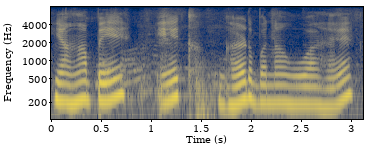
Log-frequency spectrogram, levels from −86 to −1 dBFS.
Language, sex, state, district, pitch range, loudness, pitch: Hindi, female, Uttar Pradesh, Saharanpur, 195-230 Hz, -16 LUFS, 210 Hz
